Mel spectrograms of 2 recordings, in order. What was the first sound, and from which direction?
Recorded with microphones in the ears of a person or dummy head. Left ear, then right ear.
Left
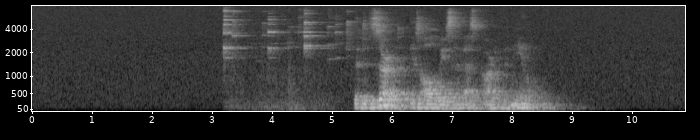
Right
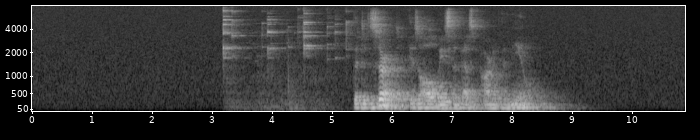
A clink, 35° right (ahead or behind).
